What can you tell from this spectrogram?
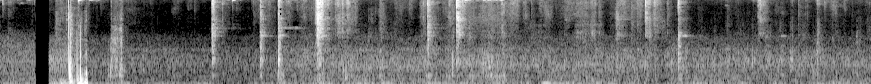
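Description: Handling noise from someone climbing over a metal railing: a loud low thump about a second in, then scattered light clicks, knocks and rustles over a low steady rumble.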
